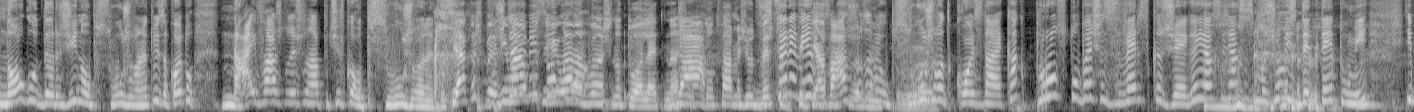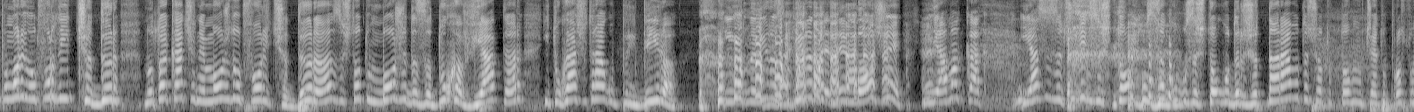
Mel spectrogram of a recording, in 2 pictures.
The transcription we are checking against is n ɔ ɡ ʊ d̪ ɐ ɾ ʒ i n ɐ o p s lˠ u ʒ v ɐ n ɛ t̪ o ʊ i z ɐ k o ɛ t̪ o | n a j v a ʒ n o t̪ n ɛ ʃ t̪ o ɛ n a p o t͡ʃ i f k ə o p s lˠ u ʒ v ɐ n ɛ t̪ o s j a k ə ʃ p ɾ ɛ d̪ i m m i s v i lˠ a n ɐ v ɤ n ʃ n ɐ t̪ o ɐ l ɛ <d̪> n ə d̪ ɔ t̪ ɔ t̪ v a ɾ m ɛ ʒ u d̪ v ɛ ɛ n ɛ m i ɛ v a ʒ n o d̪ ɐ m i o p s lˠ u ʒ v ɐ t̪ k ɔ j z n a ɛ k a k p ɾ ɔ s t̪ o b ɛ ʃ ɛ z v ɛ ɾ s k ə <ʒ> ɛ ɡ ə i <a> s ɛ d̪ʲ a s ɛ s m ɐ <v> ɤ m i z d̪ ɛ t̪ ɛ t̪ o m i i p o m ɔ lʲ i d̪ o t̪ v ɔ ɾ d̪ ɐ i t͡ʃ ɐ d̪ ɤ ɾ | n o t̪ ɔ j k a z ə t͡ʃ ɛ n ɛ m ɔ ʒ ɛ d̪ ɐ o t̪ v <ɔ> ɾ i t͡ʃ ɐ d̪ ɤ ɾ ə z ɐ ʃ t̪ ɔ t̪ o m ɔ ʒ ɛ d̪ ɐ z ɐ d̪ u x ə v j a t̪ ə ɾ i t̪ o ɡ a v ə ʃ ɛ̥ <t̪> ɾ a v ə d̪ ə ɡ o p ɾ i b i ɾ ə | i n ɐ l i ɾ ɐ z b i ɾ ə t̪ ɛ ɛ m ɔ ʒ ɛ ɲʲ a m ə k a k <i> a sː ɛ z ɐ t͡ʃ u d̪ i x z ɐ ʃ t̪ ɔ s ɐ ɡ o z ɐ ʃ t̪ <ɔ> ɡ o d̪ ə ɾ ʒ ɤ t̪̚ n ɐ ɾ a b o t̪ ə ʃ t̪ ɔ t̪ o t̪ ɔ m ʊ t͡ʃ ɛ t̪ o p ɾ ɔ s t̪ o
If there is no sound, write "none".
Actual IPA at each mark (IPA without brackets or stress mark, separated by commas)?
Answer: t̪, ʒ, a, ʒ, ɔ, t̪, i, ɔ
